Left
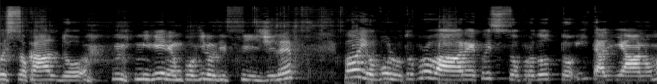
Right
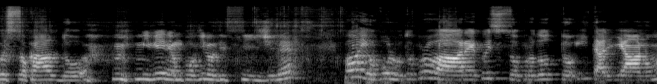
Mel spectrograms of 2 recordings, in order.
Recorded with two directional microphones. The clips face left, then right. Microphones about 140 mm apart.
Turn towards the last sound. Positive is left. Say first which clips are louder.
# left 3 dB
turn(degrees=30)  # may be behind; listen again after turning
